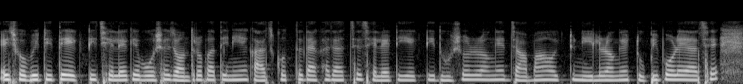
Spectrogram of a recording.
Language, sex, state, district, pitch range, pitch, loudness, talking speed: Bengali, female, West Bengal, Paschim Medinipur, 200-220 Hz, 210 Hz, -17 LUFS, 195 wpm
